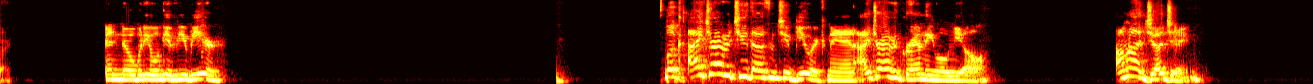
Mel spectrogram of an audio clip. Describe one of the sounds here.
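A woman talks over an online call.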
